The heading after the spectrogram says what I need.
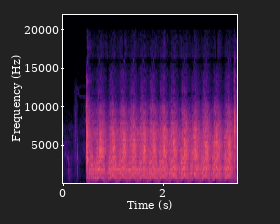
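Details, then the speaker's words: Turbo Mazda Miata with newly installed MegaSquirt and base map: starter cranks with steady rapid chug, about five beats a second, but never fires; no spark, unresolved after replacing cam angle sensor, igniter, coils and plugs. "he's in the process of I don't know finishing his dribble like setup but the only problem he has it's not getting any spark and he wasn't gettin spark'd before we threw the mega squirt"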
